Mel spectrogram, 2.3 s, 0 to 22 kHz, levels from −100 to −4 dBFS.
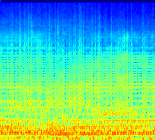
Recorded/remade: remade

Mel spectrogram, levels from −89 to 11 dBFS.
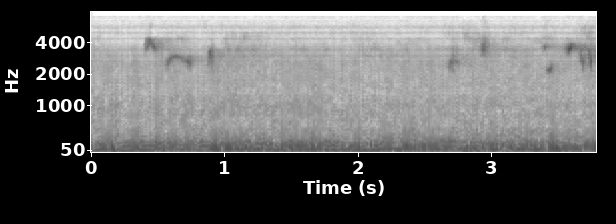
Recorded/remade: remade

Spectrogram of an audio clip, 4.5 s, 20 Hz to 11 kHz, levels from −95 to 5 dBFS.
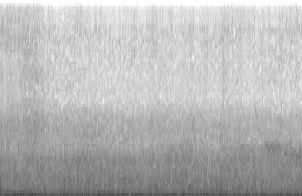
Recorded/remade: remade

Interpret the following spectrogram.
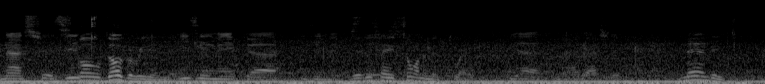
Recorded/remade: recorded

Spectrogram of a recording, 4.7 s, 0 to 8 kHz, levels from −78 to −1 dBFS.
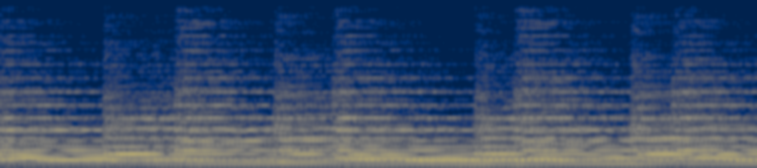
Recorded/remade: recorded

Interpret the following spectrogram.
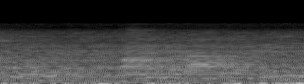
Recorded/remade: remade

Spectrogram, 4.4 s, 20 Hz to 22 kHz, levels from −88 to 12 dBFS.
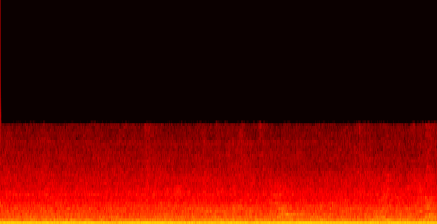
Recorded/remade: recorded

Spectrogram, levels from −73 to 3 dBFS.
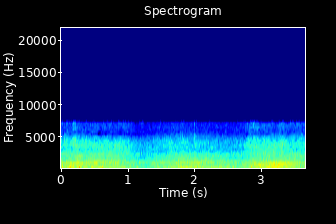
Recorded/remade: recorded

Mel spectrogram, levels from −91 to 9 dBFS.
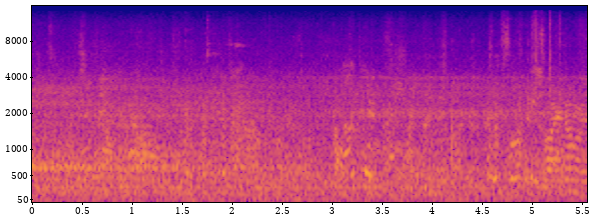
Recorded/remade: remade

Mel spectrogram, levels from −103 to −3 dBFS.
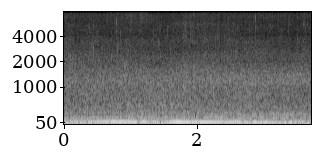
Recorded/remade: recorded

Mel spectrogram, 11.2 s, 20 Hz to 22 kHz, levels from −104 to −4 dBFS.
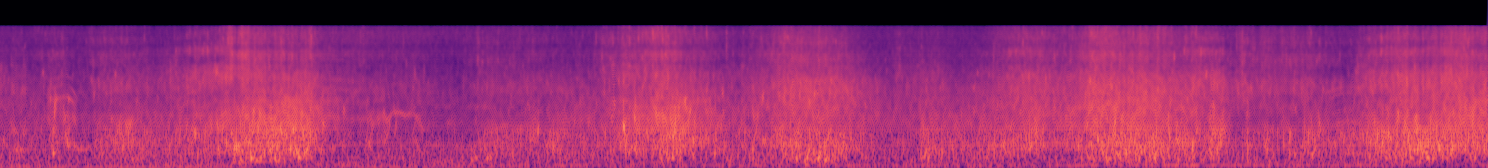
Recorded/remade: remade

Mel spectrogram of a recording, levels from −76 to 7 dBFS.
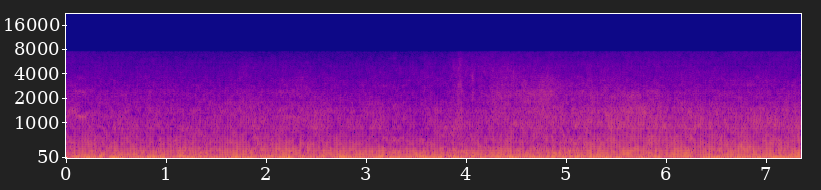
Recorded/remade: remade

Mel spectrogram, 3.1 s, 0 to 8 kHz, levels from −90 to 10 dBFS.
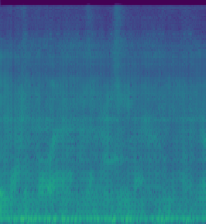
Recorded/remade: remade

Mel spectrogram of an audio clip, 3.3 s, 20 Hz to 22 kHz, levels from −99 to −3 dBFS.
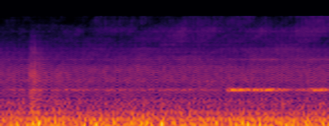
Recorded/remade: remade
